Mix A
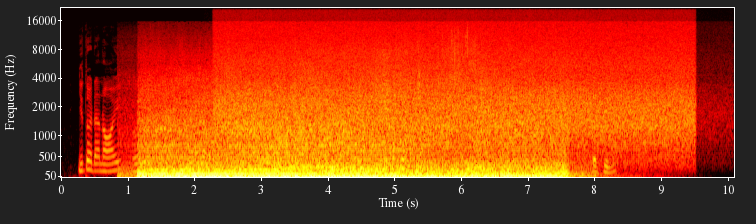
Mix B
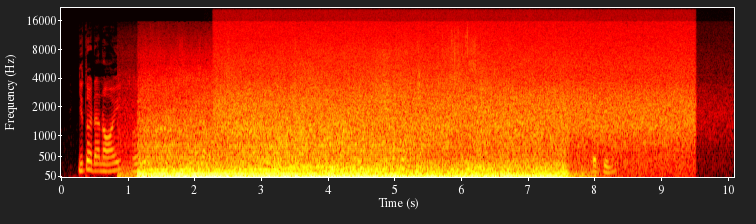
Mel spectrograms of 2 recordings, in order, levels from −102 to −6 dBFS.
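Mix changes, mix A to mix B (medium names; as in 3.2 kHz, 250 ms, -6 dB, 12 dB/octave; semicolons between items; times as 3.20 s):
speech: send on; second sound: remove high-pass 330 Hz 12 dB/octave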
